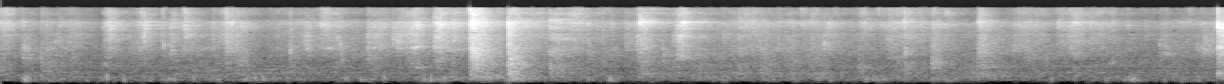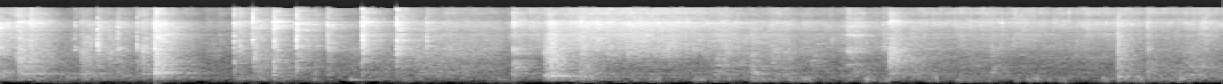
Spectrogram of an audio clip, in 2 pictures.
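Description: Irregular knocks and scraping from a knife cutting a fish, busier and noisier in the second half.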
